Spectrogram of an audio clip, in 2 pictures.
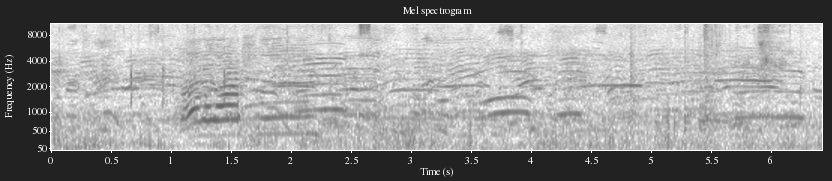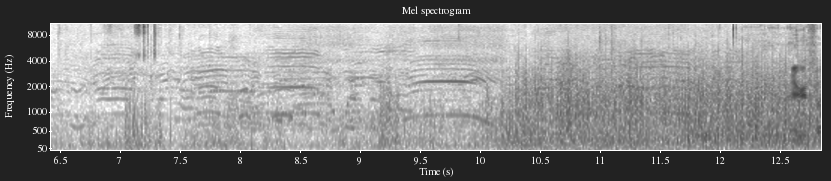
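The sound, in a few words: wind blowing into the microphone at a softball game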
